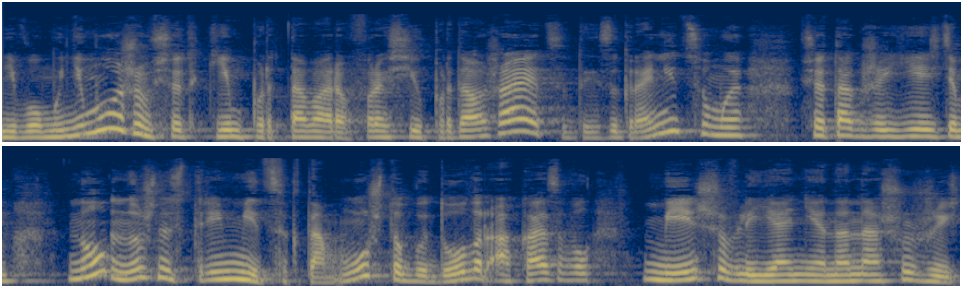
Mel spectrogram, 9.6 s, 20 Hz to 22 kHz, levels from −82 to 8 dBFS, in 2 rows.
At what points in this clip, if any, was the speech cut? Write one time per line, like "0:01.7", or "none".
0:05.3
